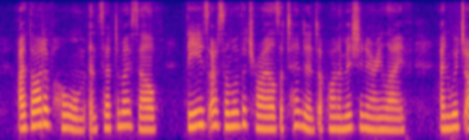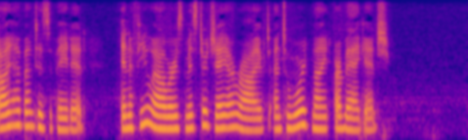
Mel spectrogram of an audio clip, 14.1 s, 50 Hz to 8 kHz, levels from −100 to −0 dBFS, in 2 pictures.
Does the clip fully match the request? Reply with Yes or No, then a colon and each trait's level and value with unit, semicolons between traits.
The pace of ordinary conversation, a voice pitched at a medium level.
No: average, 155 wpm; high, 230 Hz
